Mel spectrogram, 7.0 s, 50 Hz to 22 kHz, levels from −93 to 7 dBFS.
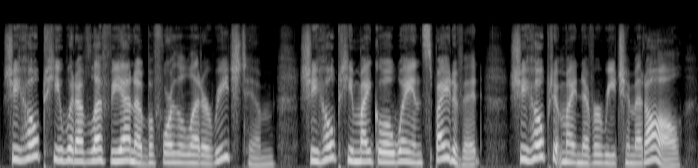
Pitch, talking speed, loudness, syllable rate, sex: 220 Hz, 265 wpm, -18 LUFS, 6.7 syllables/s, female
